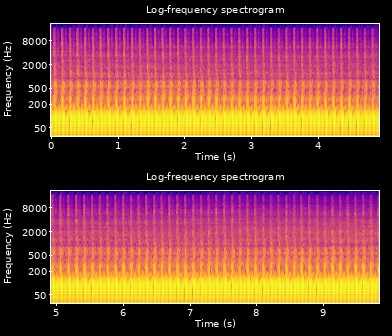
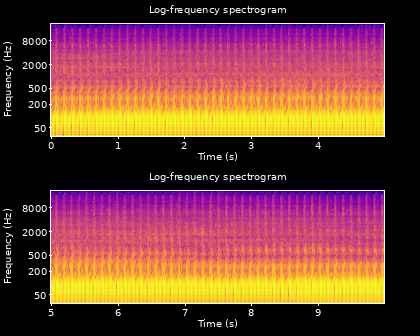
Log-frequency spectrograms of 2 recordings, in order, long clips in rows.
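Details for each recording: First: 1982 Honda Magna V45 VF750C, warmed up after an oil change, choke zip-tied open: loud, raw, steady unsilenced exhaust bark at fast idle with crisp regular pulses, running without a muffler, "loud as a banshee." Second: 1982 Honda Magna V45 VF750C, cold start right after an oil change with Shell Rotella T4 15W40 and a K&N filter, loose choke held with a zip tie: deep, even thrum at fast idle with no misses or knocks. Normal cold idle while warming up.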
